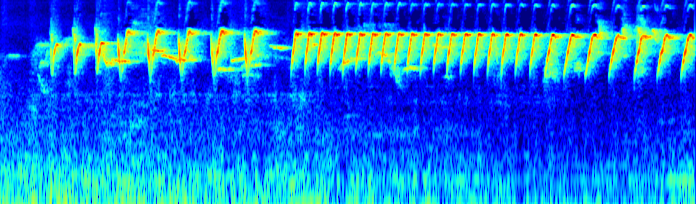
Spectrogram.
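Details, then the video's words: Champion canary song used to train caged birds: jerky chattering phrases, then a long fast trill of evenly repeated high notes with a faint low hum underneath. "Suara KENARI Juara Gacor terbaru || Jitu untuk Masteran dan Pancingan kicau dirumah"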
